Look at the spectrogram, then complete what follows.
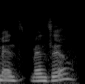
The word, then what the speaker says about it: Manziel: Manziel.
